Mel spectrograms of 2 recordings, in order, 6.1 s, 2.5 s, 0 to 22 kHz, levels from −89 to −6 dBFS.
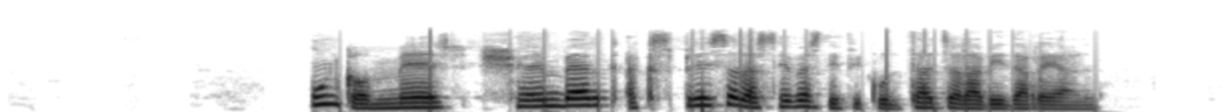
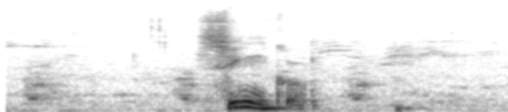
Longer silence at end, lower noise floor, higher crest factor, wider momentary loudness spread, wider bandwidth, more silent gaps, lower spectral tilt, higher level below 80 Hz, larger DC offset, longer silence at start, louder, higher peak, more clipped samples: first, 0.65 s vs 0.5 s; first, -83 dBFS vs -59 dBFS; about the same, 16 dB vs 18 dB; second, 8 LU vs 26 LU; second, 7.4 kHz vs 13 kHz; neither; about the same, -8 dB/octave vs -7.5 dB/octave; first, -52 dBFS vs -60 dBFS; neither; first, 1.55 s vs 0.15 s; first, -16 LUFS vs -24 LUFS; first, 0 dBFS vs -10 dBFS; neither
